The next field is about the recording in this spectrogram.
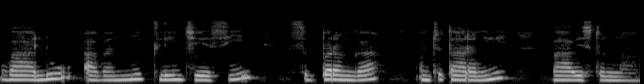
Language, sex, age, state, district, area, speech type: Telugu, female, 18-30, Andhra Pradesh, Krishna, rural, spontaneous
